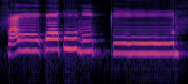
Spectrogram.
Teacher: وولین ہے، وہ ساکن سے پہلے فا کے اوپر زبر ہے تو وولین کو لمبا بھی نہیں کرنا، جھٹکا بھی نہیں دینا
